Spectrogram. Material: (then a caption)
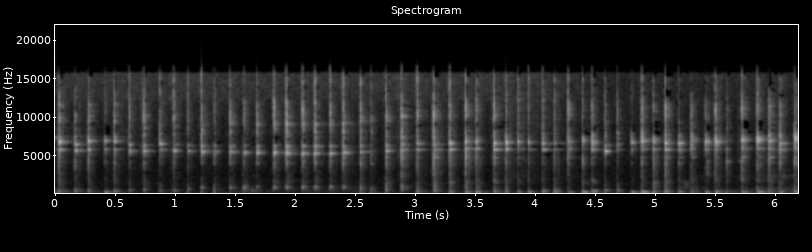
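Glass. A clear, hollow glass mug with a handle, apparently empty, is held in one hand and tapped quickly with fingertips and nails. About 55 short, crisp taps ring out in a steady patter, each with a brief low-mid tone near 340 Hz that wavers upward and back, plus a bright, high glassy ring that fades fast.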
